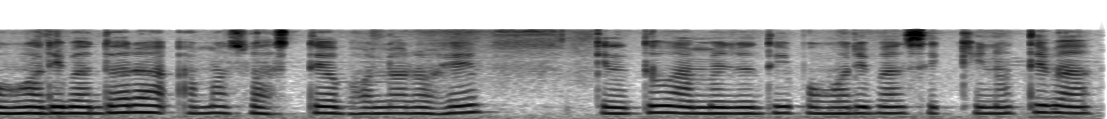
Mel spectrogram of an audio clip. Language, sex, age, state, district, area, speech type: Odia, female, 18-30, Odisha, Cuttack, urban, spontaneous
